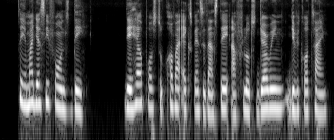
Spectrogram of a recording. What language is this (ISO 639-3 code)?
pcm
